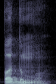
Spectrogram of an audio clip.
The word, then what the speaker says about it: पद्म: इस शब्द को देखिए इसको बोलेंगे पद्म क्योंकि क्या है ये ये द है और द के साथ म जुड़ा हुआ है पद्म क्योंकि पूरी लाइन खींच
